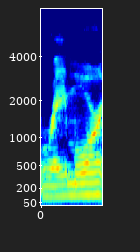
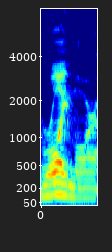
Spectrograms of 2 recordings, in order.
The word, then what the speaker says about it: Roy Moore: i like mispronounced uh his name isn't raymore it's roy moore i have that written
